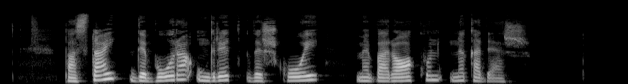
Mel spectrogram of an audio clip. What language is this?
Albanian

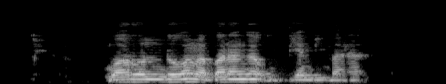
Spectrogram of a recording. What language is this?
Tuki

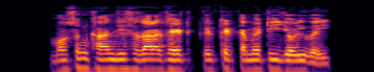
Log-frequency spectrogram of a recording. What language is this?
Sindhi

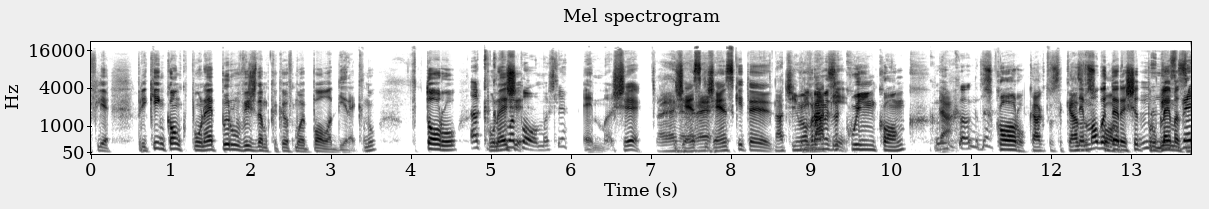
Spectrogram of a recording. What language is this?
Bulgarian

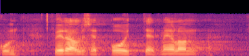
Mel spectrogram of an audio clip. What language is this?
Finnish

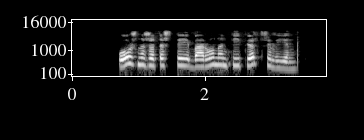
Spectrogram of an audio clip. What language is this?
Mari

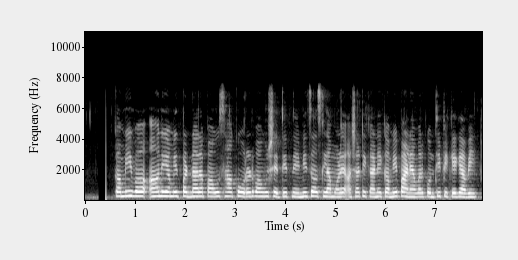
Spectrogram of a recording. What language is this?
Marathi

